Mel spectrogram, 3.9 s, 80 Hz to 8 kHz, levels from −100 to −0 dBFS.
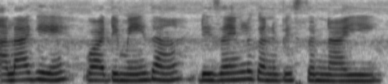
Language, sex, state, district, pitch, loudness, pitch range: Telugu, female, Telangana, Hyderabad, 230 Hz, -13 LUFS, 220-240 Hz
